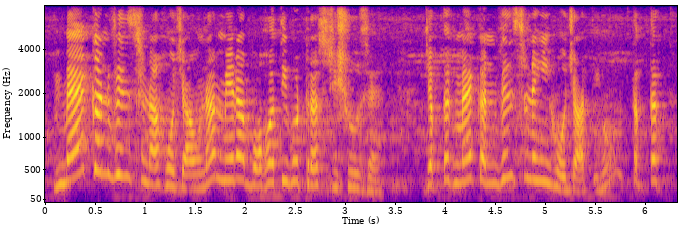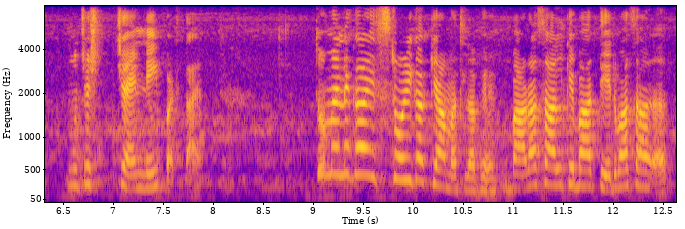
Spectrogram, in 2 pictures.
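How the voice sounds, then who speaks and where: A woman tarot reader telling a story in an animated way, with many fillers. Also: high voice, a little hiss or hum, rough recording. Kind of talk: storytelling monologue.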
